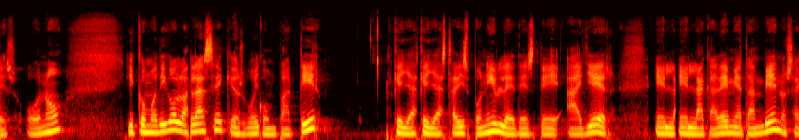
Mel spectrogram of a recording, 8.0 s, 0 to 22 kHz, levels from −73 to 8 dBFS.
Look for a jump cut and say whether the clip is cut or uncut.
cut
